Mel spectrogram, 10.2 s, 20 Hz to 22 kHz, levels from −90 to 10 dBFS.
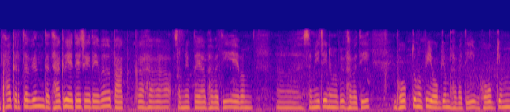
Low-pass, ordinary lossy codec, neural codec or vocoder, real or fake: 7.2 kHz; AAC, 48 kbps; none; real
